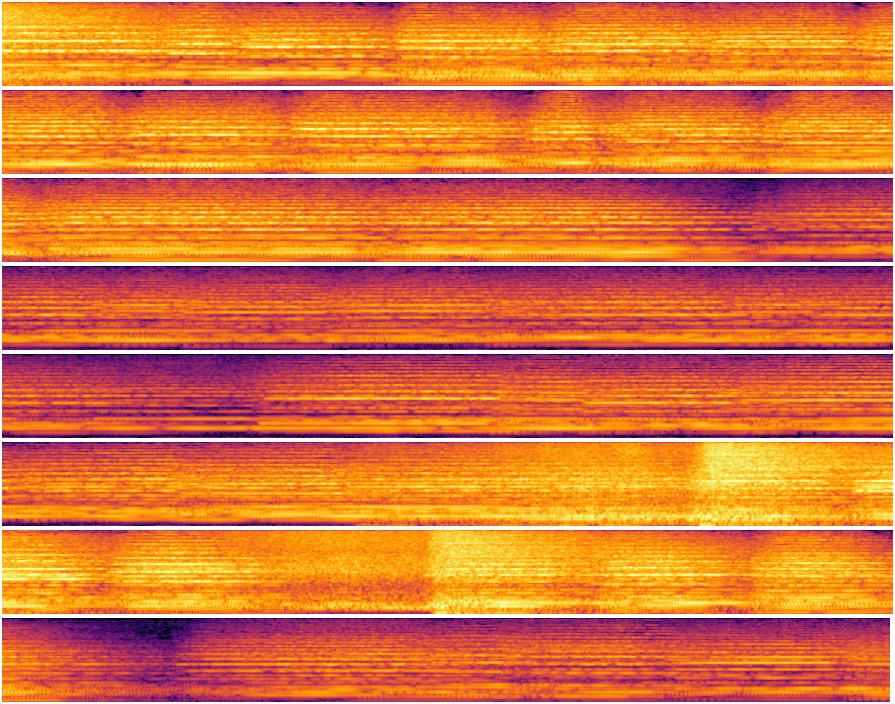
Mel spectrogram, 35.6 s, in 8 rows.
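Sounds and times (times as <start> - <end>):
national anthem: 0.0 - 12.9, 20.0 - 34.7.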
